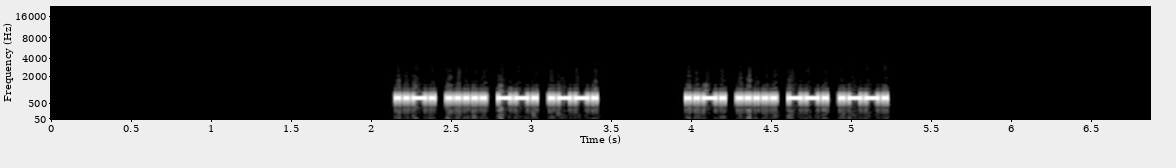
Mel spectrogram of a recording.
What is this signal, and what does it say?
Morse code, heard as a keyed tone, about 46 wpm, 700 Hz. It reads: F5GP F5GP
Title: DXCC-100 Call Signs - 4 Characters - Repeated 2x - 45wpm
